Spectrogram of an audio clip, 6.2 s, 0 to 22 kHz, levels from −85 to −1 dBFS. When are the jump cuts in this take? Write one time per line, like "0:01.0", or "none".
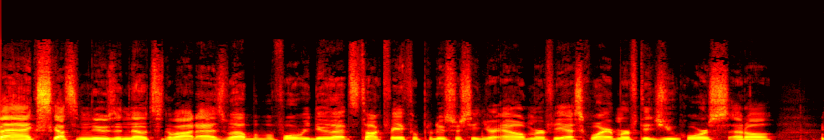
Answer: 0:01.2
0:02.9
0:03.7
0:05.1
